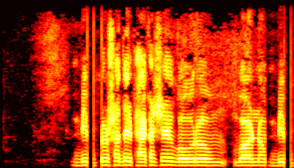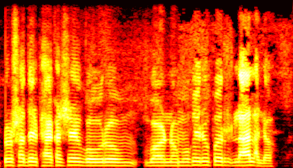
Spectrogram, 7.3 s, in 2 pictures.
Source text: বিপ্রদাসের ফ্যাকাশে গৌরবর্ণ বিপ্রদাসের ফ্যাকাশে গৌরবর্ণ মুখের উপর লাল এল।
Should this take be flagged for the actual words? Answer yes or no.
no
